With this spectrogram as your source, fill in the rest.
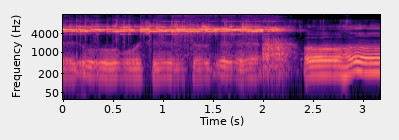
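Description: A handbell jingles and rings.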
